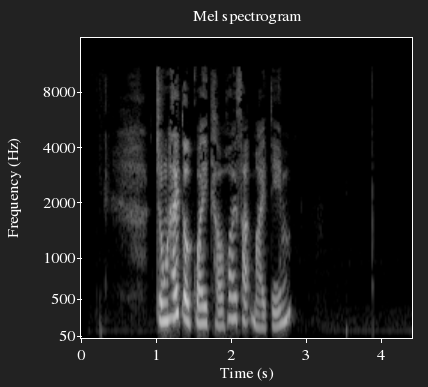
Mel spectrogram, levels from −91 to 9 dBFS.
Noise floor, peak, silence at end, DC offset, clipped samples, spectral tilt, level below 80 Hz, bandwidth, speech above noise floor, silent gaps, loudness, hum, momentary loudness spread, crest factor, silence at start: -78 dBFS; -2 dBFS; 1.65 s; under 0.1%; under 0.1%; -5 dB/octave; -80 dBFS; 11.5 kHz; 55 dB; none; -23 LUFS; none; 14 LU; 24 dB; 1 s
